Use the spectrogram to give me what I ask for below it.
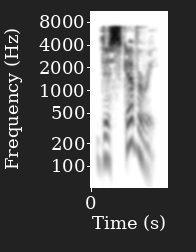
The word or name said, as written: discovery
